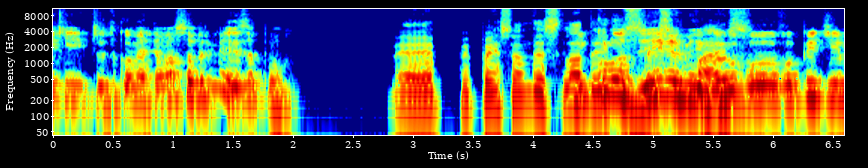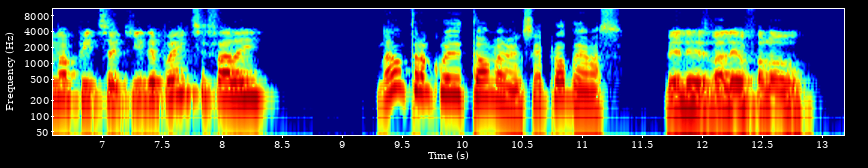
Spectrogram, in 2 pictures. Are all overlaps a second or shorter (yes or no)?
no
